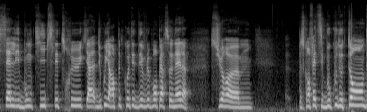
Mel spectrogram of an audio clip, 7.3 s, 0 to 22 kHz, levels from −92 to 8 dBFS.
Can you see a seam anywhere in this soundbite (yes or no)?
no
